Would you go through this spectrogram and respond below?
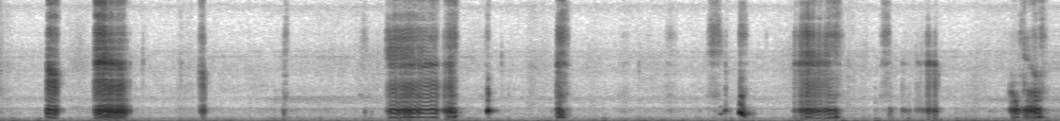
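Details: Infant with hiccups lying on a bouncer: short bursts of fussing and crying with breathy pauses and a few brief catches, possibly hiccups, in a quiet room; infant cry.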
